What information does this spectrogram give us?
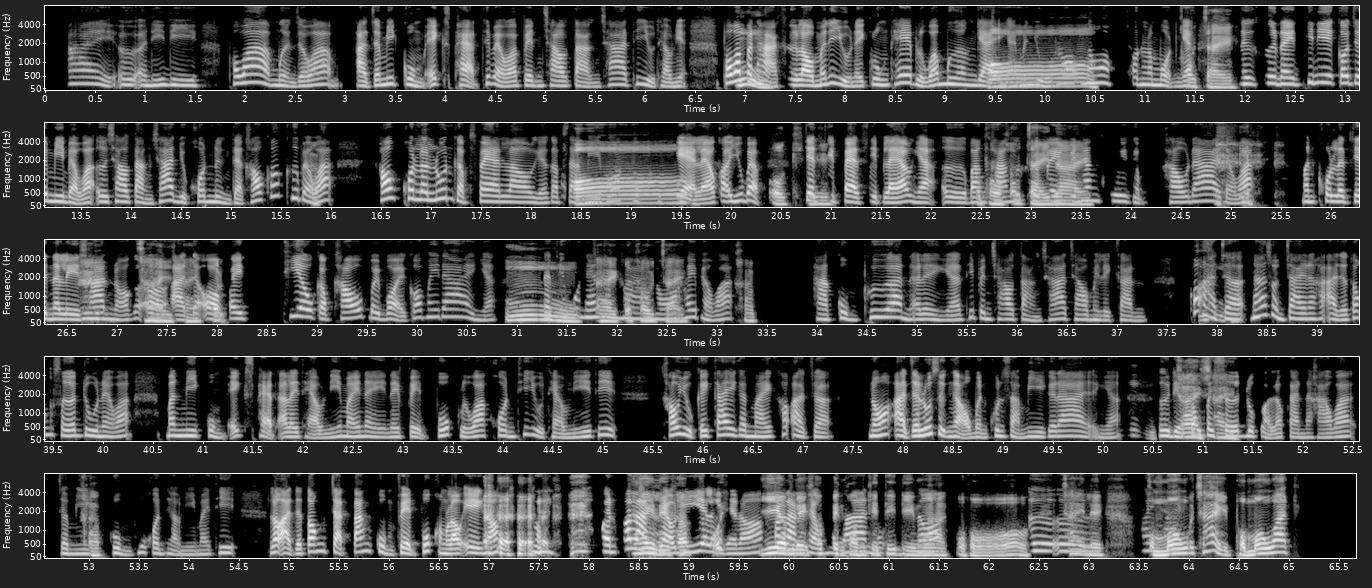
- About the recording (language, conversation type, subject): Thai, advice, จะคุยและตัดสินใจอย่างไรเมื่อเป้าหมายชีวิตไม่ตรงกัน เช่น เรื่องแต่งงานหรือการย้ายเมือง?
- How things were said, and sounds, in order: in English: "Expat"; drawn out: "อ๋อ"; drawn out: "อ๋อ"; chuckle; in English: "Expat"; chuckle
